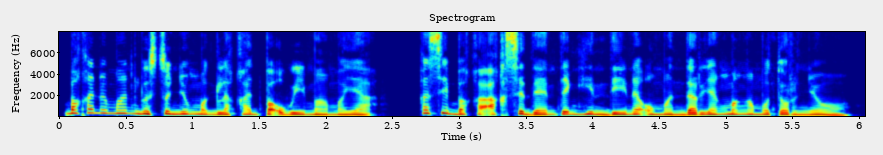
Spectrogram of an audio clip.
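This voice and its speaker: Young male Filipino mechanic, female narrator acting, audio romance story; calm, courteous, controlled, firm. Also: fairly low pitch, brisk, no echo, clean studio sound, natural voice. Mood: calm warning. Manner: quiet, polite, controlled.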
